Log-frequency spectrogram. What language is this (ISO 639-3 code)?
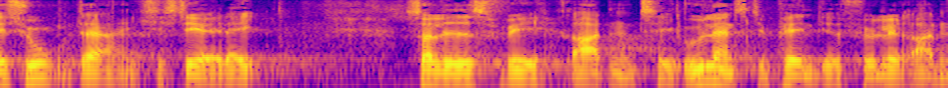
dan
